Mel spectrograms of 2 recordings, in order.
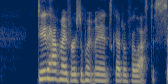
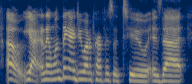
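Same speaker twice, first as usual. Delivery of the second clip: ordinary talk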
